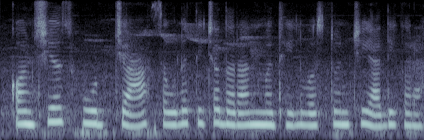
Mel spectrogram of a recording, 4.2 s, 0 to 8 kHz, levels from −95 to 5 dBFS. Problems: constant background noise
